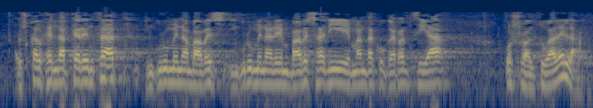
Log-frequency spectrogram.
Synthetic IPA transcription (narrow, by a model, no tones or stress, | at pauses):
e̞wskalʝe̞nd̪aɾt̪e̞aɾe̞nt͡sat̪iŋɡuɾumeniŋɡuɾume̞naɾe̞mbaβ̞e̞saɾie̞mand̪ako̞ɣarant͡sia | o̞so̞alt̪uaðe̞la̰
